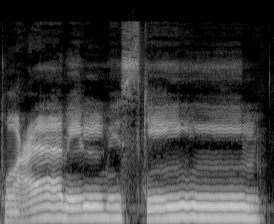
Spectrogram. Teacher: طا کو موٹا کریں، زبان کے اوپر تو کی جڑ کے ساتھ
